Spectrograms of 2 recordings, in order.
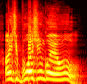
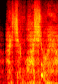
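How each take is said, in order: First: Loud, high protest at the leader; loud outburst. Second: Hushed whisper of protest. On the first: Soldiers loudly protesting to David. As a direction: blurt it out loud in shock. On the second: Soldiers whispering their protest to David. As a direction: whisper it so Saul won't hear. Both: Shown as a demonstration. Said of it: "이렇게 말 못했겠죠, 크게는".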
